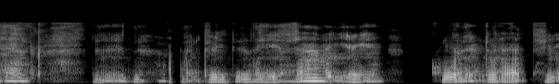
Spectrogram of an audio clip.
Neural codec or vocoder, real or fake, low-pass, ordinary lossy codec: autoencoder, 22.05 kHz, a latent of 192 numbers a frame, VITS, trained on one speaker; fake; 7.2 kHz; none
